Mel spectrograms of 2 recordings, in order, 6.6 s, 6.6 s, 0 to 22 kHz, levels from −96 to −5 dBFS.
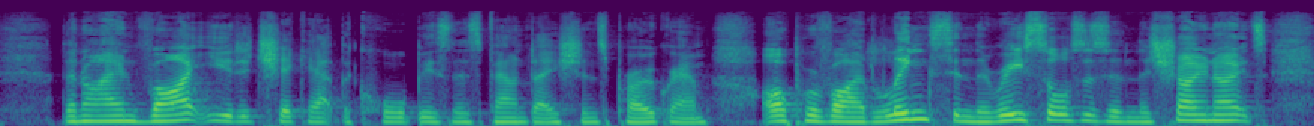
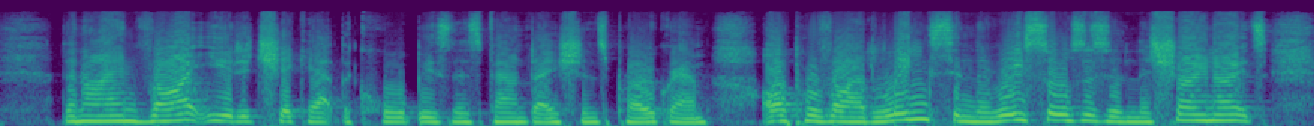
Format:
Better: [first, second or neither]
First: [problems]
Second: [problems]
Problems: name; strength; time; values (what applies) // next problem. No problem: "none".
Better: first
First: none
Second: distortion; heavy; 25% of the sound clipped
